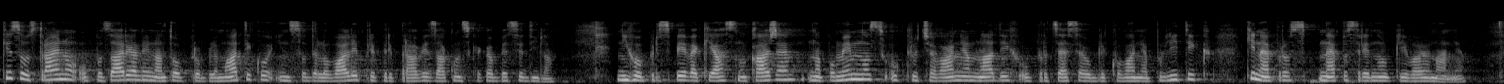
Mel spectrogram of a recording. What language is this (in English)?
Slovenian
